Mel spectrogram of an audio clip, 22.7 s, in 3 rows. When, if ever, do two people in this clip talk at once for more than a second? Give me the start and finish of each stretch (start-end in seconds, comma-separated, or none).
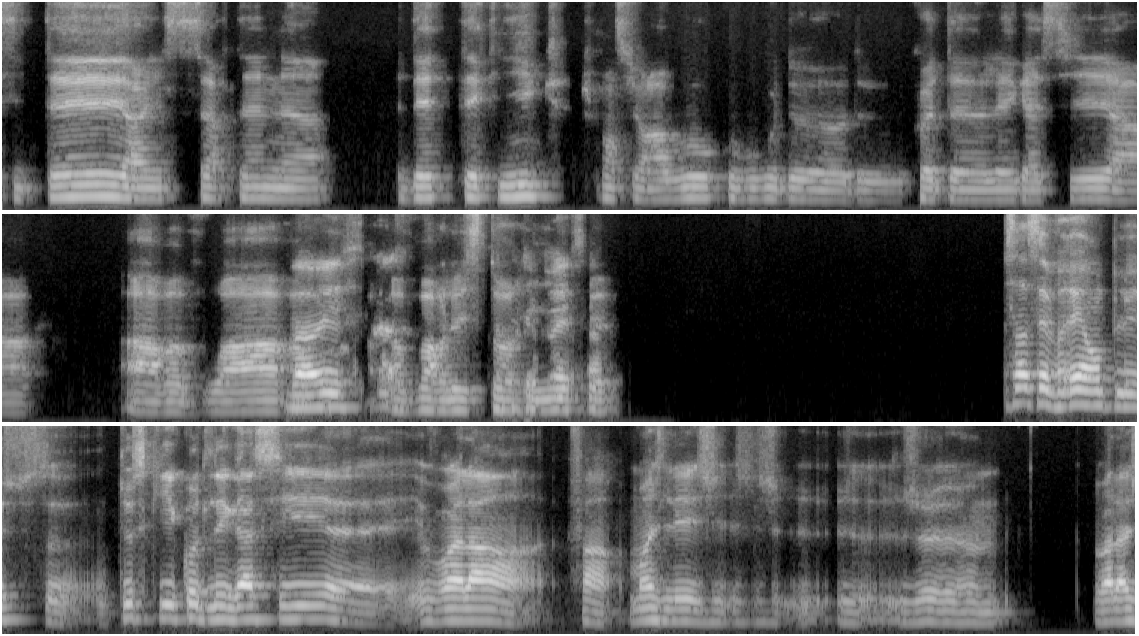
none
